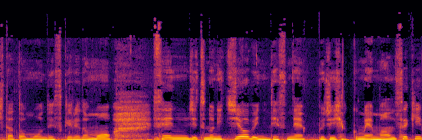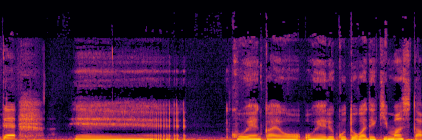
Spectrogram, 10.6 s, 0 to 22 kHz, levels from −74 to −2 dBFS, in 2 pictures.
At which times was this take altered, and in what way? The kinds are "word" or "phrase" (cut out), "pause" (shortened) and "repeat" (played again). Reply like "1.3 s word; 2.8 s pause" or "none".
1.9 s phrase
